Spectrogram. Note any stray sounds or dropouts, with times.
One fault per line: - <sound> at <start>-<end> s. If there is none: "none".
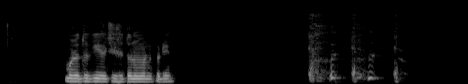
- cough at 3.1-4.1 s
